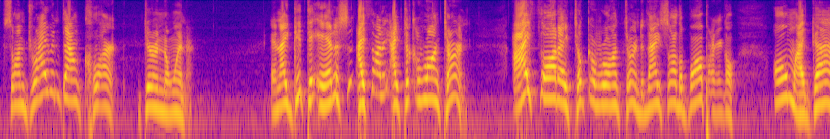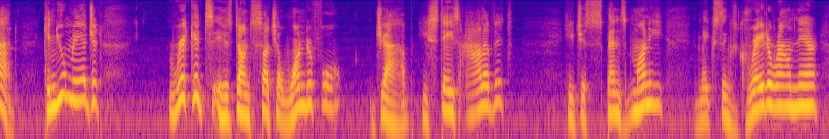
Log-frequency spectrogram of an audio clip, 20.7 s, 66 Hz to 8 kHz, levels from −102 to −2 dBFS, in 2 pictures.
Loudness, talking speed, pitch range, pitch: -16 LUFS, 180 wpm, 135-225 Hz, 195 Hz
